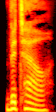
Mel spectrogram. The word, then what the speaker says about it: victual: Both US and UK have the same pronunciation of this word, VICTUAL. Now read the syllables shown on the screen naturally. V, tel, VICTUAL. Stress vit and keep ul soft.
